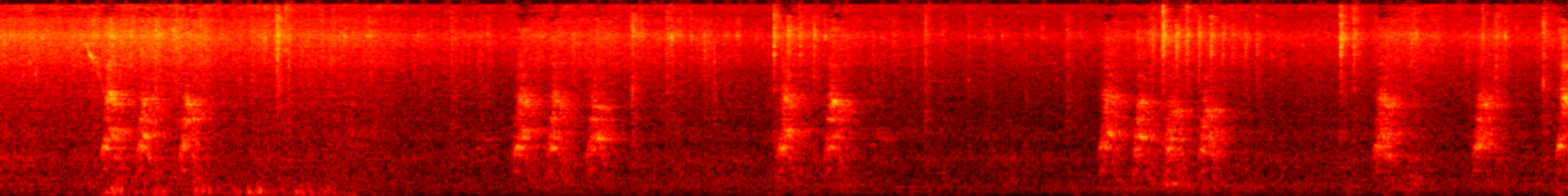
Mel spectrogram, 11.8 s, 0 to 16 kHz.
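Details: A neighbour's Pomeranian, hidden by a wooden privacy fence, keeps yapping on a windy afternoon, 6 February 2015 at about 3:18 PM; repeated bursts of three to four quick barks separated by short pauses, with gusty wind rumbling underneath.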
